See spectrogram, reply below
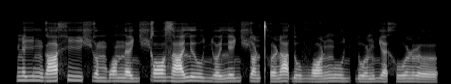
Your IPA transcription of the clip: ɳ iː ŋ ɡ a x iː ç ɵ m b ɔ n ɛ ʎ ç ɔː z a lʲ uː ʎ ɵ lʲ ɛ ʎ ç ɔ ɳ t̪ʰ ɵ ɳ a ɗ u v ɔ ɳ ŋ uː ʎ ɗ u ɳ ʎ ɛ x uː ɳ ɭ ɵ

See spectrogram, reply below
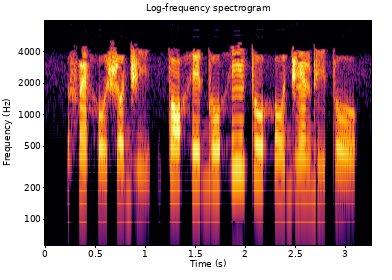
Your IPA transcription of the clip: f ɛ̃˧ h o˨ ʃ ɔ˧ d͡ʒ i˨ | t ɔ˦ h e˦ d o˧ h ĩ˦ t o˦ h o˧ d͡ʒ ɛ̃˧ d i˨ t o˨

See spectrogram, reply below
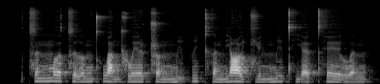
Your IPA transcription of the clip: t͡s ə˨˦ n m ɤ˨˦ t͡s ɹ̩˨˩ ɤ˨˦ ŋ t̪ʰ w a̰˨˩ n ʂ w e˨˦ ɪ̯ ʈ͡ʂ ɤ˨˦ ŋ m ḭ˨˩ p i˥˨ kʰ ə˨˦ n j ɑ˥˨ ʊ̯ t͡ɕ y˨˦ n m i˦ t̪ʰ j ɛ̰˨˩ t̪ʰ e˥˨ ɪ̯ l w ə˨˦ n

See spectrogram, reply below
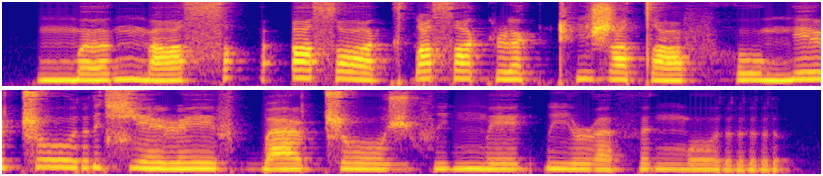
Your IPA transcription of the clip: ŋ͡m ɐː˩˧ ŋ͡m a˩˧ sˤ | ʔ a˦˨ sˤ ɹ ɘ˩˧ k ɗ ɐ˦ sˤ e˦˨ k ɭ a˦˨ k ʈʰ i˦ ʒ e˩˧ tˤ oː˩˧ f h o˨˩ ŋ eː˦ ʈ͡ʂ oː˦ r ɕ eː˨˩ ɭ eː˨˩ f ɡ͡b a˨˩ ʈ͡ʂ oː˨˩ ʒ f i˩˧ ŋ͡m eː˩˧ k͡p i˨˩ ɹ ɐ˩˧ θ ɘ˦˨ ŋ͡m o˨˩ r

